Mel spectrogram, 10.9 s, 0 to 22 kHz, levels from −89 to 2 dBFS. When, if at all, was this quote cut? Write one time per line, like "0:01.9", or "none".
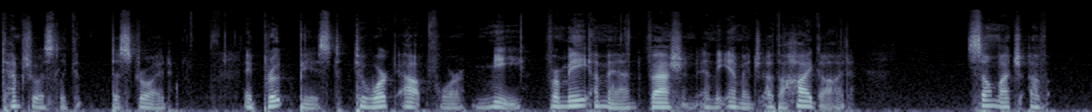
0:02.4
0:03.5
0:05.4
0:06.4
